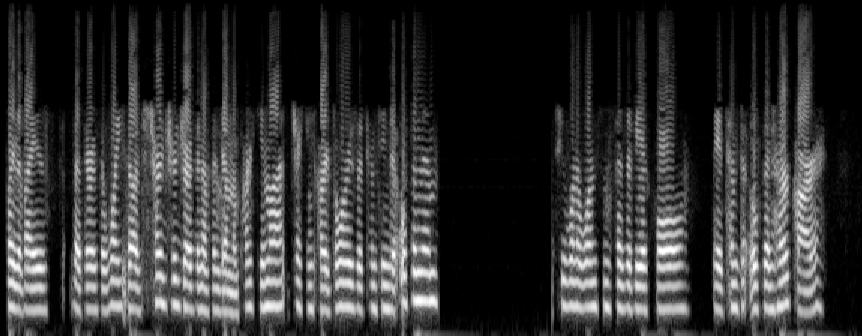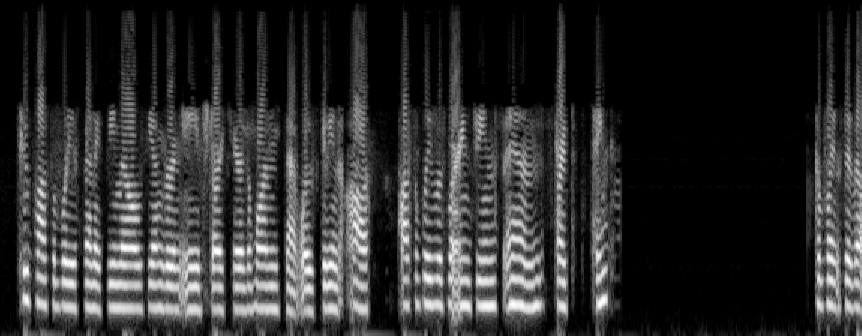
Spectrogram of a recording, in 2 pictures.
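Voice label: Sheriff East County, scanner audio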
